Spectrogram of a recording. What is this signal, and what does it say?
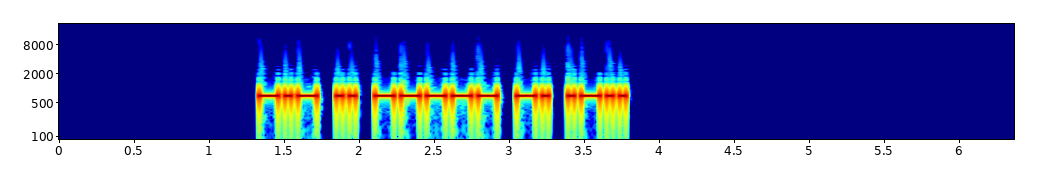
Morse code, heard as a keyed tone, about 27 wpm, 700 Hz. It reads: KI0NL
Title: USA Call Signs - 5 Characters - Repeated 3x - 28wpm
